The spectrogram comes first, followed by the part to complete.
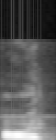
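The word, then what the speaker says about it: hour: So here in the word R, the first letter here is H and its sound is O, because we are pronouncing H-O-U-R as R.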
